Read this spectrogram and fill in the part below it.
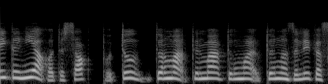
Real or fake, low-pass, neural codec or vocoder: fake; 7.2 kHz; codec, 16 kHz, 0.5 kbps, FunCodec, trained on Chinese and English, 25 frames a second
